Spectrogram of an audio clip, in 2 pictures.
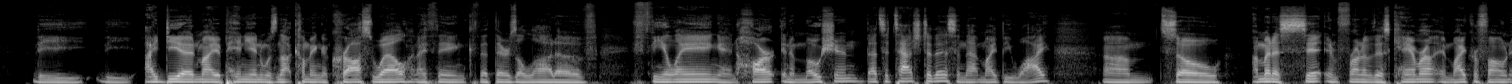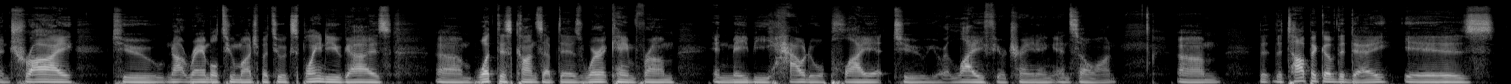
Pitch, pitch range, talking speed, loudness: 110 Hz, 100-115 Hz, 175 wpm, -24 LUFS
